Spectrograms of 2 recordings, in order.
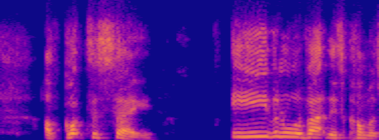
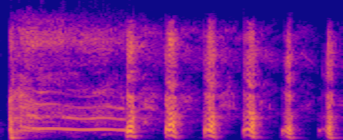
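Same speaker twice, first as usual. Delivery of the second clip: shrieking laugh; high burst of laughter. Real, not acted. Fan laughing at his own Holding joke, high shriek. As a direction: crack up high.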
